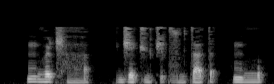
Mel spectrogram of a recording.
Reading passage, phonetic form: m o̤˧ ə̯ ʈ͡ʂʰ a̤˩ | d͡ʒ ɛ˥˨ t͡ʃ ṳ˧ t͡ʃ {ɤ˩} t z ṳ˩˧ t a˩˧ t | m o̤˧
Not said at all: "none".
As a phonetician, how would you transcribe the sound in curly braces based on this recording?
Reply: ɤ˩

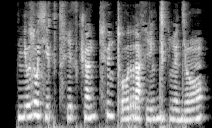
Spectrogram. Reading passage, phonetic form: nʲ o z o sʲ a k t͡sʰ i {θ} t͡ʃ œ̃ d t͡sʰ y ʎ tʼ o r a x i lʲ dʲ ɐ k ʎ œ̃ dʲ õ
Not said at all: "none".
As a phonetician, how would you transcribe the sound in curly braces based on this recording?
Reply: θ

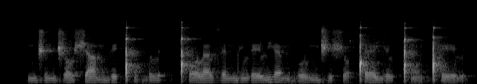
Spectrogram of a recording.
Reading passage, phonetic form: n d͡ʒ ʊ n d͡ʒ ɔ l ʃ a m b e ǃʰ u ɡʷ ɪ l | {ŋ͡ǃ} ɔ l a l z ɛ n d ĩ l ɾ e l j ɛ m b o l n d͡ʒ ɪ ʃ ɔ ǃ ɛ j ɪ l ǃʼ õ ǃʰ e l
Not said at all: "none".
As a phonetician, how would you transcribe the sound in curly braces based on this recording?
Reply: ǃʰ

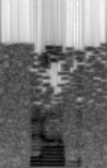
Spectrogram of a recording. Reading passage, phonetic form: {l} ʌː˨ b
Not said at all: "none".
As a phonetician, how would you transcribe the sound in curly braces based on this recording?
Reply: ɭ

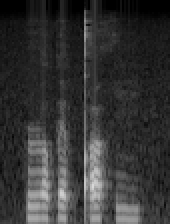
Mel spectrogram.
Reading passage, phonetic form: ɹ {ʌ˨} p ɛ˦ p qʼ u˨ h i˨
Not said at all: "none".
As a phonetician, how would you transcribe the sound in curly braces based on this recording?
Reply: ʌ˨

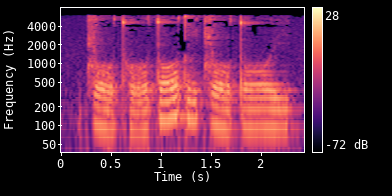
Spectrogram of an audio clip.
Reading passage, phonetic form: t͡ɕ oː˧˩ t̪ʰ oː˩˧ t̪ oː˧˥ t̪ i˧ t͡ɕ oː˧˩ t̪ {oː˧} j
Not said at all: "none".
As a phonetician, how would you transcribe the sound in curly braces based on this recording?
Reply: oː˧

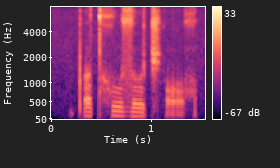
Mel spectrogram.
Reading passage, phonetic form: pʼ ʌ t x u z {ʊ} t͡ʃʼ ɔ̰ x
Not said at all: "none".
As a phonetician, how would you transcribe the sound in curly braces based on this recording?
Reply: ʊ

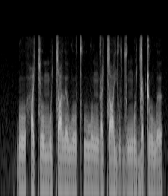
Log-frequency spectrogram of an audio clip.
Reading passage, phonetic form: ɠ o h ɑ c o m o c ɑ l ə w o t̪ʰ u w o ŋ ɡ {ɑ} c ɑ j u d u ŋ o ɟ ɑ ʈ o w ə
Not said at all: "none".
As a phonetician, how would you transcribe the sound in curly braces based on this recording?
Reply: ɑ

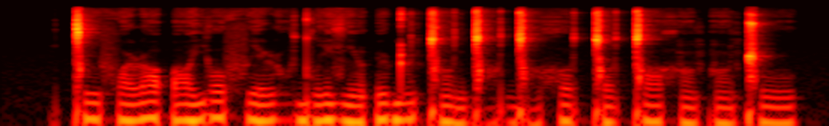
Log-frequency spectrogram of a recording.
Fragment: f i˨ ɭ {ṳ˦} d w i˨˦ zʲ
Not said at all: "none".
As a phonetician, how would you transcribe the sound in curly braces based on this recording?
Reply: ṳ˦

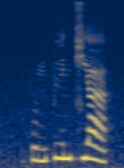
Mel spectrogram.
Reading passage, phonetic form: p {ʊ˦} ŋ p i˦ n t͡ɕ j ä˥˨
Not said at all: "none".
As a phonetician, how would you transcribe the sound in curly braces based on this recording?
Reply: ʊ˨˦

